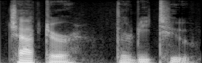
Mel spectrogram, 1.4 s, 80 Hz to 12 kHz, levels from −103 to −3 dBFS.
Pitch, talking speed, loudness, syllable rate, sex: 95 Hz, 135 wpm, -22 LUFS, 4.9 syllables/s, male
